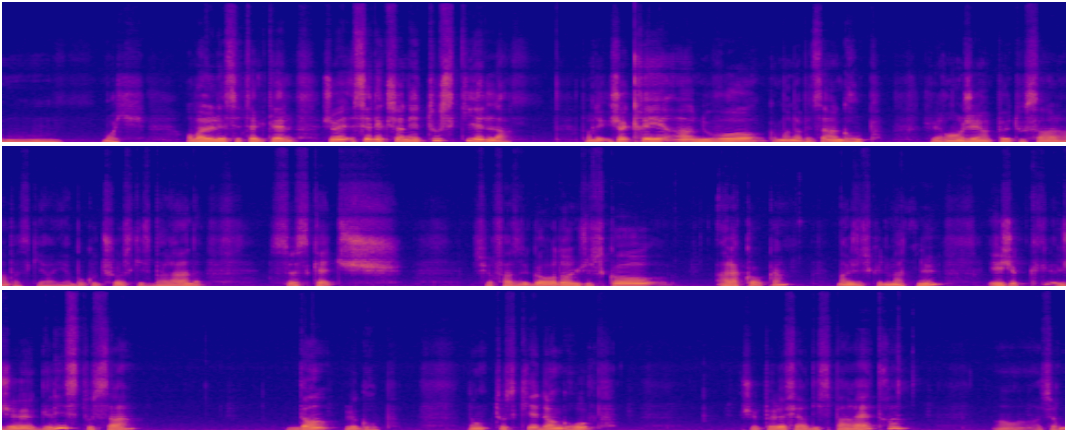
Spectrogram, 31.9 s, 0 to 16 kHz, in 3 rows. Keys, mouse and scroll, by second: 3.4 click, 4.9 scroll up 2, 8.0 click, 9.1 scroll up 2, 11.0 scroll down 2, 13.3 click, 13.9-14.4 scroll down 2, 18.1 shift+click, 20.1-20.4 scroll down 2, 22.4-24.3 drag, 25.1-25.7 scroll down 2, 26.7 click, 27.1-27.9 scroll down 2, 30.2 space.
